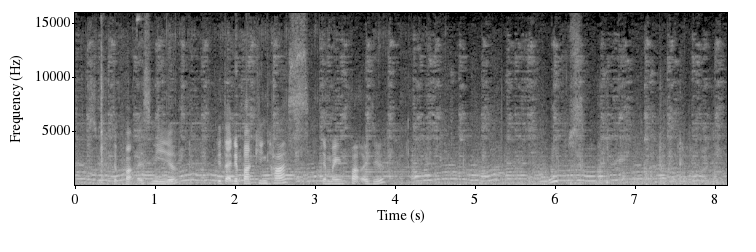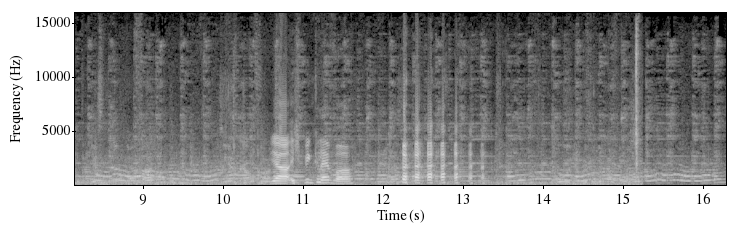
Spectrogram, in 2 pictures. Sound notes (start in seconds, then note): 8.3 speaking German; 10.6 laugh; 10.6 speaking German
